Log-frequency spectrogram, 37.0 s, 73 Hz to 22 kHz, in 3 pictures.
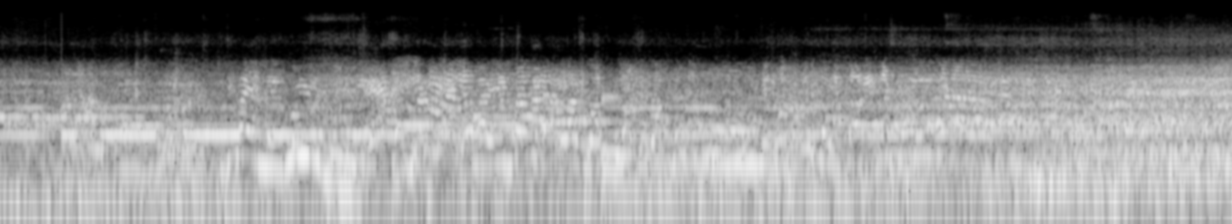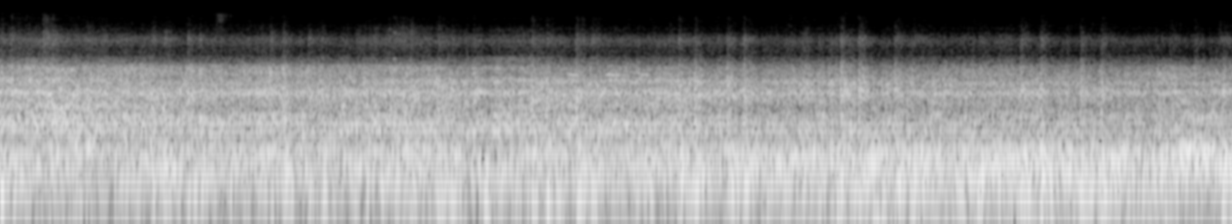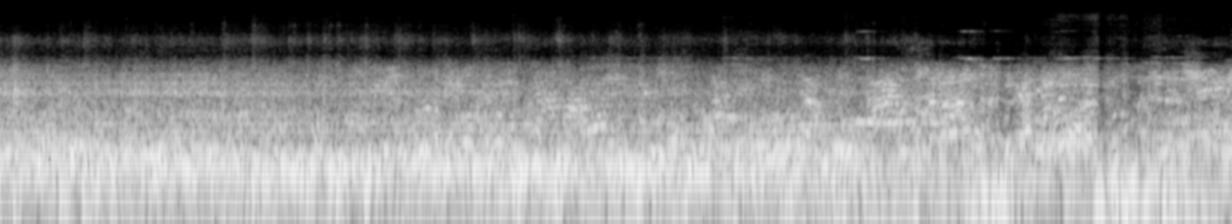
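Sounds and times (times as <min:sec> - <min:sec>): train wheels rattling over rails: 0:07.8 - 0:36.9.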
